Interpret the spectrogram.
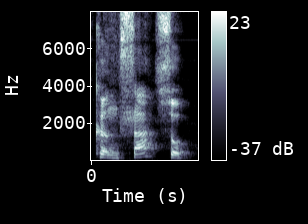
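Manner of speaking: Cansaço slowly split, SA held; CAN-SA-ÇO in slow beats, leaning on SA; stress on SA. Shown as a demonstration. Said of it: "mas é o sa". (Cansaço devagar, destacando o SA)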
